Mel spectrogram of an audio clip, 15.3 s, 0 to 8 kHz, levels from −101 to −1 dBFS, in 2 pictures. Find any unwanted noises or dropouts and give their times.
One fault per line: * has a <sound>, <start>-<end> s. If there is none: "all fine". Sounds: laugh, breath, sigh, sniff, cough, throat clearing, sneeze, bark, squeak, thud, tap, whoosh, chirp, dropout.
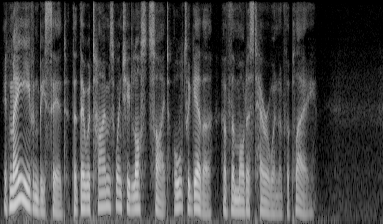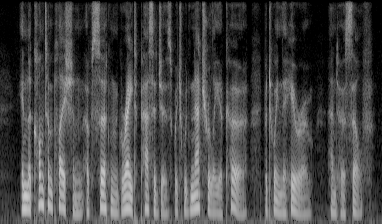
all fine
